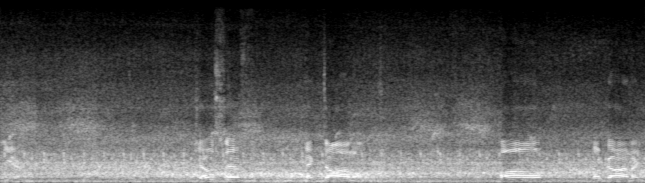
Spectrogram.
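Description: A voice speaking short words with pauses between them, over steady background noise.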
